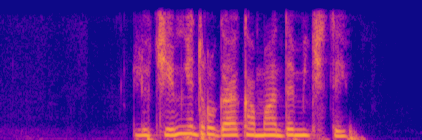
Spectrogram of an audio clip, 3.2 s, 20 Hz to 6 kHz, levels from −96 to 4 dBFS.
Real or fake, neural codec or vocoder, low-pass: real; none; 5.4 kHz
